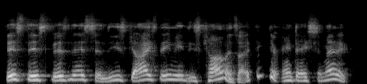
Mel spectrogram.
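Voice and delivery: high, lightly voiced accuser; mock Facebook post. Retelling neighbors' Facebook posts, mock outraged high voice. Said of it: "they start posting on Facebook".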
